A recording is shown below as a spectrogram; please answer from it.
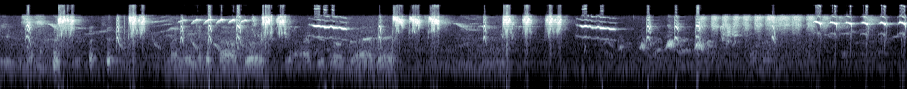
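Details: Siri-siri in rapid, tightly packed song used as a tutor for caged songbirds. Many quick high chirps, descending whistled slurs and short buzzy rattles run together, ending in a fast repeated high trill.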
